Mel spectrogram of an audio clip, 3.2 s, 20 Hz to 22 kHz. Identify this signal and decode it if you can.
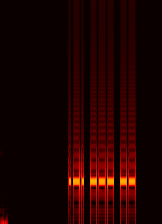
Morse code, heard as a keyed tone, about 28 wpm, 700 Hz. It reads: ROM
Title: Top Three Letter Combinations in Words 28wpm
